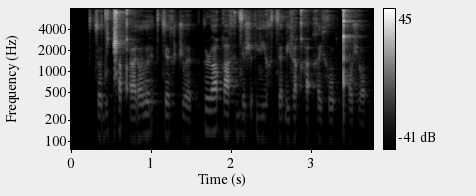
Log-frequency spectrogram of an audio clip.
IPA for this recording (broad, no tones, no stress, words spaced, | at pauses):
t͡sodɛ ǁʊqʼø ɾɔlʊ ɾəkt͡søxt͡ʃoə̯ | kɹo qaxd͡zɨʃəʔ vʲɔxt͡səɗɘ vʲʊqʰəʔχi xoʔǃʰɔʃɔ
